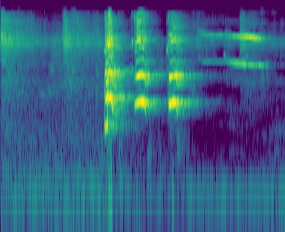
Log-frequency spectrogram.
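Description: Puppies yelp with a few short, high barks.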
